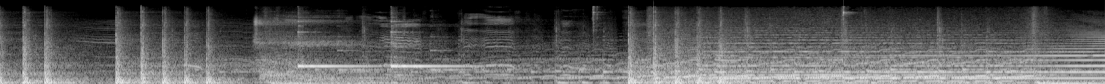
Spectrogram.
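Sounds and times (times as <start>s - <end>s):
tense film score music: 0.0s - 11.0s.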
